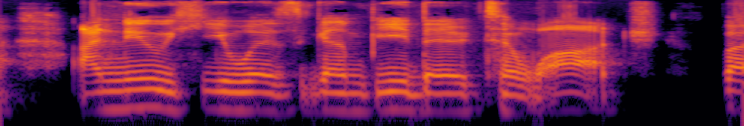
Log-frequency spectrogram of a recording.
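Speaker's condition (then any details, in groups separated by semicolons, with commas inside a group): Cerebral palsy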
